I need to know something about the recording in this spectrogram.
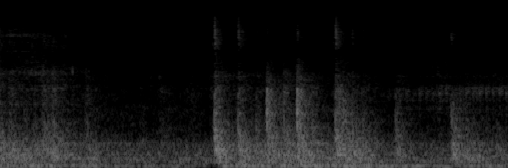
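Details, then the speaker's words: GE washer with shifter commanded into agitate through the service diagnostic module, after motor pulley replacement: short run of soft clunks and thuds then settling; normal shift actuator operation. "And I can hear it moving into agitate. There it is. So, we're good there."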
